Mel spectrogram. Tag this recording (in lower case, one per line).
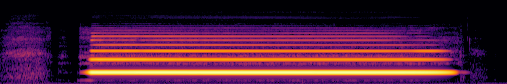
music
musical instrument
woodwind instrument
